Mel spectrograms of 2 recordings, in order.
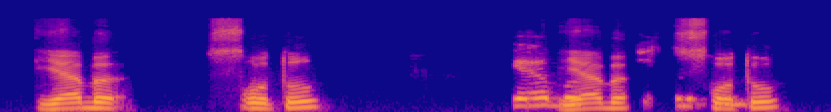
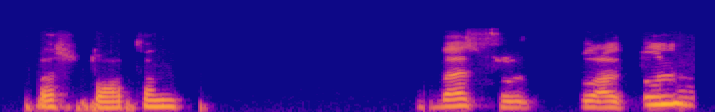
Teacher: صاد کو سین کی طرح سین بنا کر پڑھیں گے، اور بعد میں کلکلہ کریں گے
